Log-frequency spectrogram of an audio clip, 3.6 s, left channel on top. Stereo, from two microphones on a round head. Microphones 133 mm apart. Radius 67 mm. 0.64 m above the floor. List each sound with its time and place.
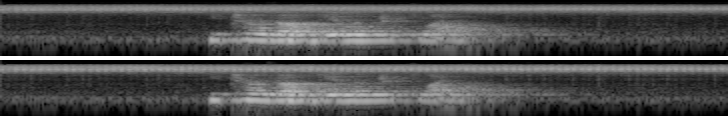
0.0 s an insect: 65° right (ahead or behind), 1.2 m
1.0 s a woman speaking: 75° right (ahead or behind), 6 m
